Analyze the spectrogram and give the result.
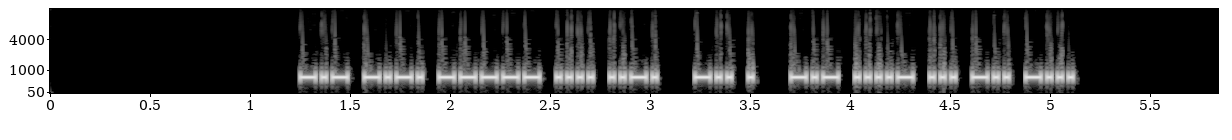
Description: Morse code, heard as a keyed tone, about 47 wpm, 700 Hz. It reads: KC0HF DE K4SDB
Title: USA Callsign DE Callsign - 5 Characters - 45wpm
